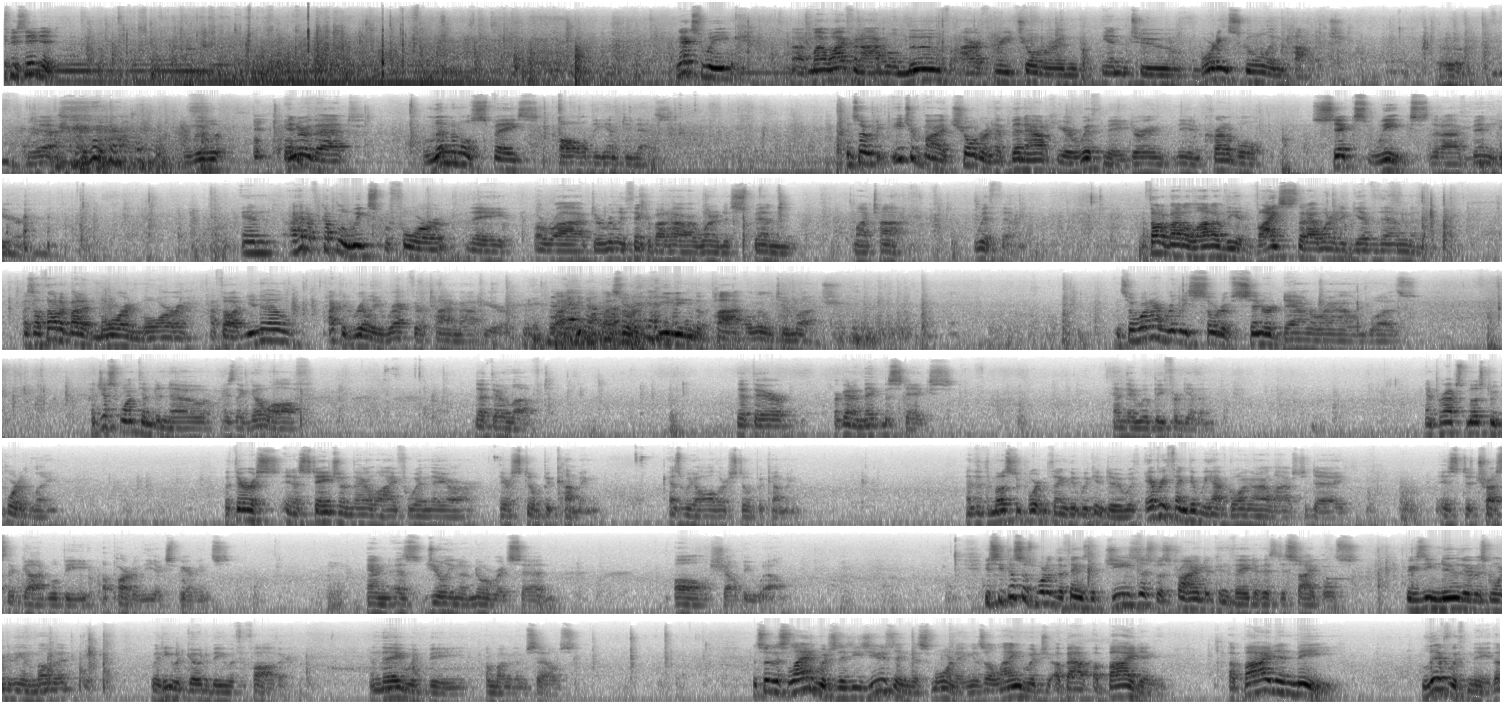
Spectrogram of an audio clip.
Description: Sermons
St. John's Episcopal Church Chapel of the Transfiguration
